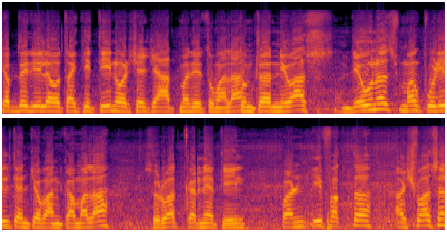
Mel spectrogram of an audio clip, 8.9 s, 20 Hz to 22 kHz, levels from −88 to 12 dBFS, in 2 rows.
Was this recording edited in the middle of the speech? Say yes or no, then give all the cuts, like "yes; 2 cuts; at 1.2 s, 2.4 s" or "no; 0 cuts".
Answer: yes; 2 cuts; at 2.4 s, 7.1 s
